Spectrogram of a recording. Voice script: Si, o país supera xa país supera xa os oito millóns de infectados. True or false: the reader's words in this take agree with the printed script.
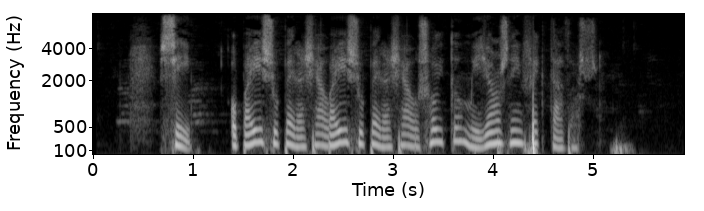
true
